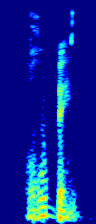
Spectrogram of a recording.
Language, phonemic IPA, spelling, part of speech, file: French, /ʁu.bɛ/, Roubaix, proper noun, LL-Q150 (fra)-Roubaix.wav
- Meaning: 1. a city in Nord department, France 2. Patronymic name affixed with “de”, given after the city's name: Roubaix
